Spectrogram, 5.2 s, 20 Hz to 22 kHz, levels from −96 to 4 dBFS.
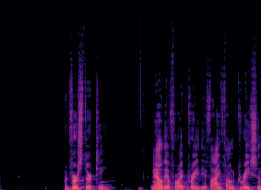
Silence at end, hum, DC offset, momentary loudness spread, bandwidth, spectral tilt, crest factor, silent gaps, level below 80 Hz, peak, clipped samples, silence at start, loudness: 0 s; none; under 0.1%; 11 LU; 16 kHz; -5 dB/octave; 22 dB; 2.66-2.73 s; -72 dBFS; -18 dBFS; under 0.1%; 1.3 s; -38 LUFS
